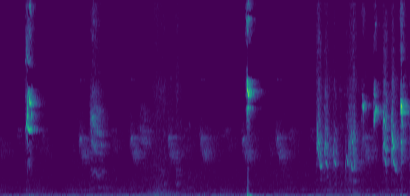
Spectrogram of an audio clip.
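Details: Female capped seedeater calls meant to excite the male: spaced, thin, high chirps, then a busier run of rapid, squeaky, twittering notes at the end.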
